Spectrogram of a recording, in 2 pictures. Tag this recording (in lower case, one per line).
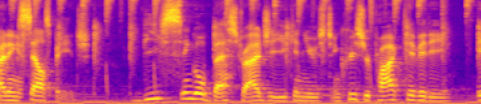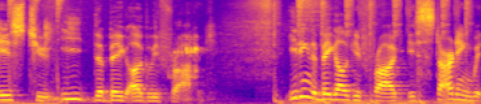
frog
croak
